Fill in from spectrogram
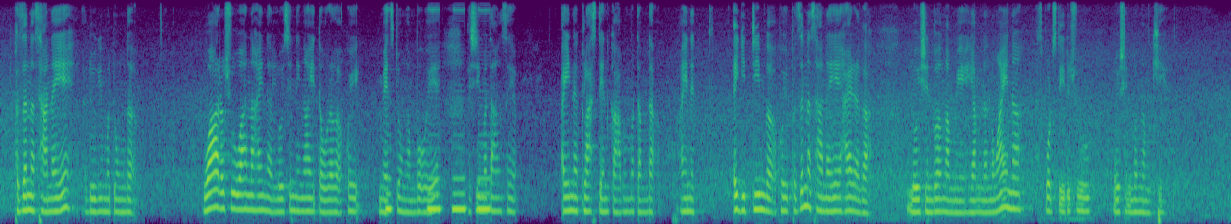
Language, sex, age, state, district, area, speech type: Manipuri, female, 18-30, Manipur, Chandel, rural, spontaneous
